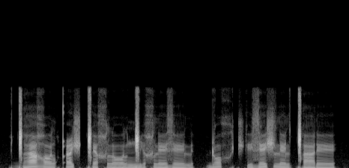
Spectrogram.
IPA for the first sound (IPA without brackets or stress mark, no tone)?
ɡ͡ǁ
